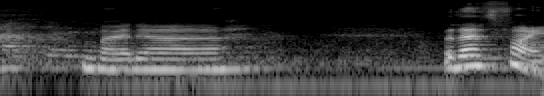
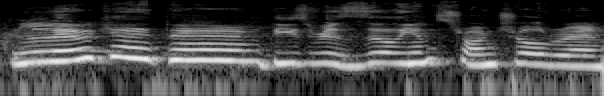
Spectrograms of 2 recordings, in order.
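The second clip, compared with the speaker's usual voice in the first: high, slow, adoring praise; proud doting; 6 semitones higher, 7 dB louder, slower than usual. Real, not acted. Praising children to the camera.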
